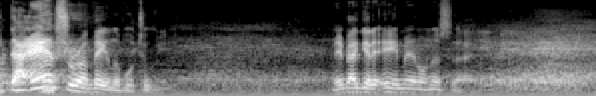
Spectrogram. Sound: audience Agrees

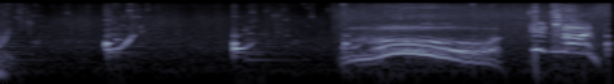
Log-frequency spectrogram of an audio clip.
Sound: water dripping

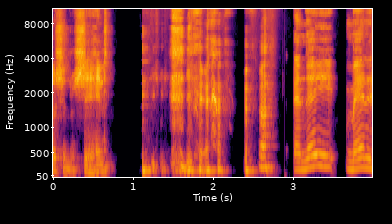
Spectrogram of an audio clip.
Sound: laughter

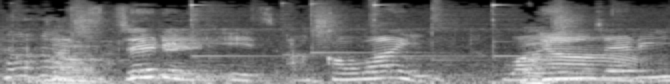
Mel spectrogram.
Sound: japanese that I cannot distinguish

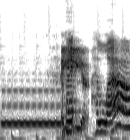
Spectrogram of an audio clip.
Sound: phone ringing

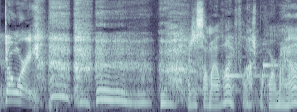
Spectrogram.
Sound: heavy breathing

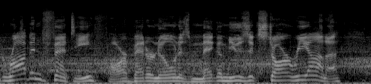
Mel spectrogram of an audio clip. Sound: cheers and applause

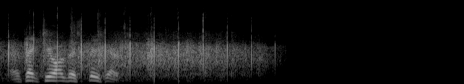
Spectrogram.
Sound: applause

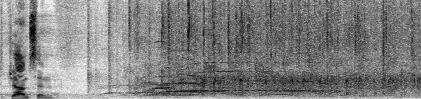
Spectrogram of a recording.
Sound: applause

